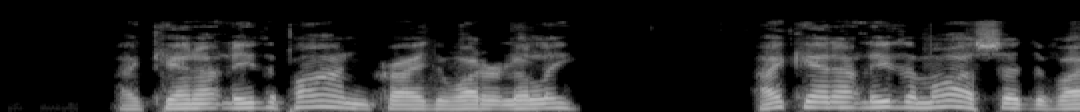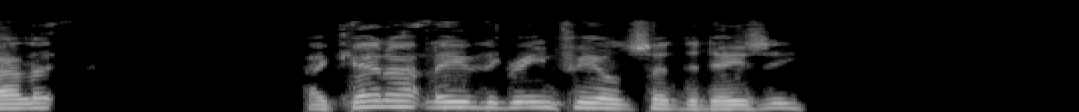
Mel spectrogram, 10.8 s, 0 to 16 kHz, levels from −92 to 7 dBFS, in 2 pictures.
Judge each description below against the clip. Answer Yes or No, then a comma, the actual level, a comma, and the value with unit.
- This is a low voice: No, medium, 150 Hz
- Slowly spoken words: No, average, 145 wpm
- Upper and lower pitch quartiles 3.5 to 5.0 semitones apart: Yes, average, 4.4 semitones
